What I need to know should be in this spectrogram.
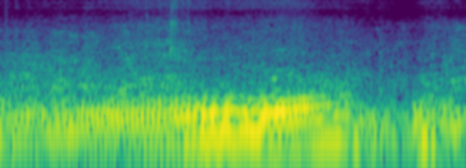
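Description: A motorcycle engine revs and rises in pitch as it speeds past.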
